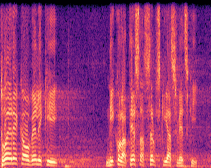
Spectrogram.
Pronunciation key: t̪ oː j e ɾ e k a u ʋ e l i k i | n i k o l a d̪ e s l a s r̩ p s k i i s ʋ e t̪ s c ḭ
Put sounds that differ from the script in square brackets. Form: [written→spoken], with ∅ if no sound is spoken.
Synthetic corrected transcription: t̪ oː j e ɾ e k a [u→o] ʋ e l i k i | n i k o l a [d̪→t̪] e s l a s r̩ p s k i [i→a] s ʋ e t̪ s [c→k] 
